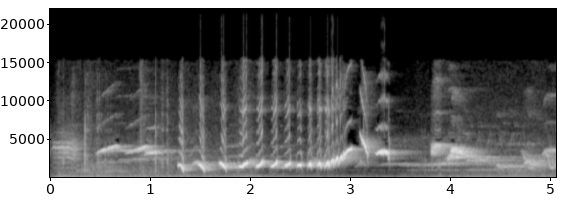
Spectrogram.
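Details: White-rumped shama in a cage, stirred to fighting song: a few thin whistles, then a fast run of short slurred notes climbing steadily in pitch, ending in bright whistled flourishes.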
